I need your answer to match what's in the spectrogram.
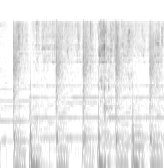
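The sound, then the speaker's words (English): Spring water pours steadily from a container into a bowl of sea moss, a continuous splashing trickle with small rhythmic surges as the stream shifts, lasting a few seconds without any talking. “All right, so I'm gonna add some more.”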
